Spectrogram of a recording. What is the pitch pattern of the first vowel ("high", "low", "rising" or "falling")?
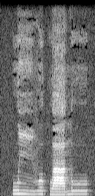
falling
